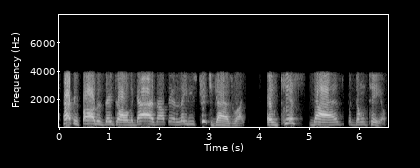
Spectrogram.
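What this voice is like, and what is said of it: Hoarse voice. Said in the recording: “man, I'm hoarse”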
